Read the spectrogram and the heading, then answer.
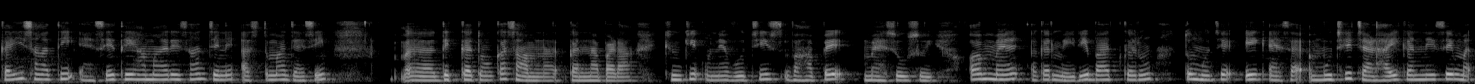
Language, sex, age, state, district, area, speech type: Hindi, female, 30-45, Madhya Pradesh, Bhopal, urban, spontaneous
